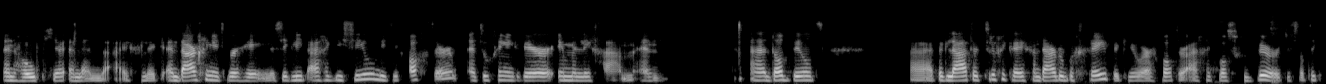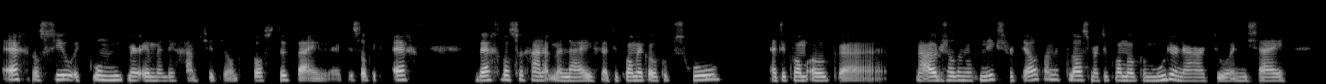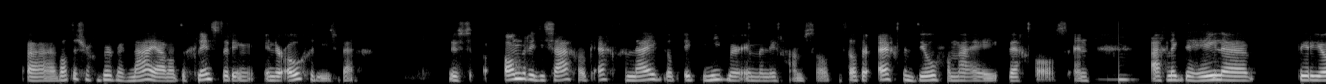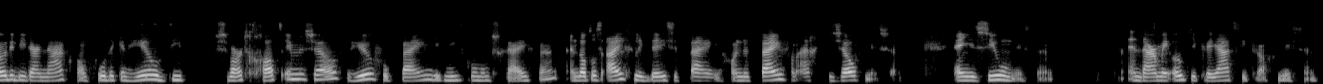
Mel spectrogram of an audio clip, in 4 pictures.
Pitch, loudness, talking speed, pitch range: 190 Hz, -23 LUFS, 225 wpm, 180-210 Hz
